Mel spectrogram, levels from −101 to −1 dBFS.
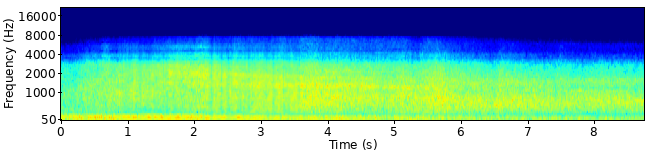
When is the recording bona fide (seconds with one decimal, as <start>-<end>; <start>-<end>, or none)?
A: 0.0-0.9; 1.8-2.2; 3.6-8.8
